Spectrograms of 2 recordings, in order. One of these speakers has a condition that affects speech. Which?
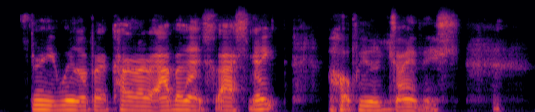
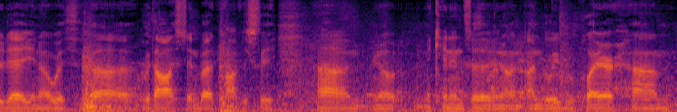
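The first: cerebral palsy; from birth, affects brain and body muscles.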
